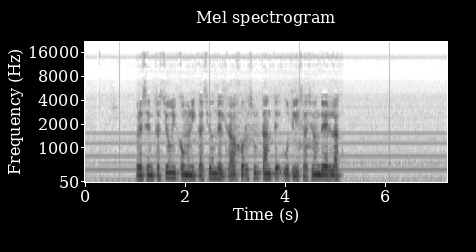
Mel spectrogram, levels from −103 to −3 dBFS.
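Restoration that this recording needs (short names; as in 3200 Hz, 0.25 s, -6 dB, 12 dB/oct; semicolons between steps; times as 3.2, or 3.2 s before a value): de-click; de-hum 382.3 Hz, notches 4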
